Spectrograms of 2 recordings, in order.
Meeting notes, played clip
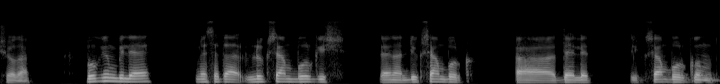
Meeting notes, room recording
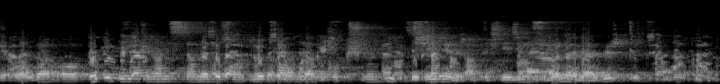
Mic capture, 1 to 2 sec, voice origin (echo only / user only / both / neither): both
